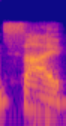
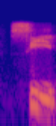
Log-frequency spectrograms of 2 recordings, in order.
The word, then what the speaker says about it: Seib: Seib is how you say it. But the whole podcast, I was calling him Seib.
